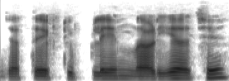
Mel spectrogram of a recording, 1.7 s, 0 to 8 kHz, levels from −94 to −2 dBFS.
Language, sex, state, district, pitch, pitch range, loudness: Bengali, male, West Bengal, Purulia, 110 Hz, 100-115 Hz, -20 LUFS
